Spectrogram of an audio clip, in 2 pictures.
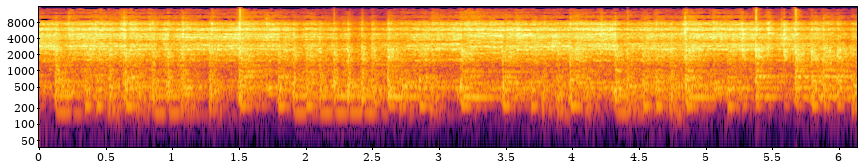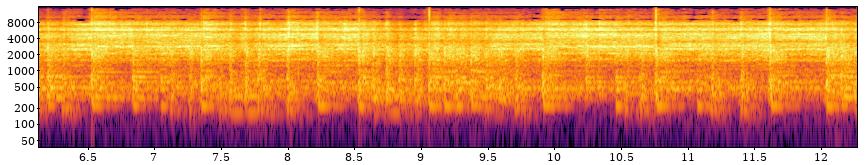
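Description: Music track with a steady drum-kit beat of bass drum, snare and cymbal.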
